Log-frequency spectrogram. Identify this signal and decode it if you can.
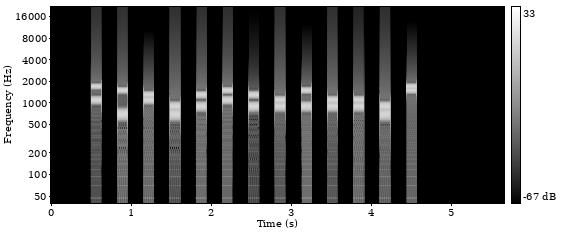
Multi-frequency trunk signalling (R1, as on North American trunks), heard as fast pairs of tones, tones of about 130 ms. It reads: KP 76159538331 ST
